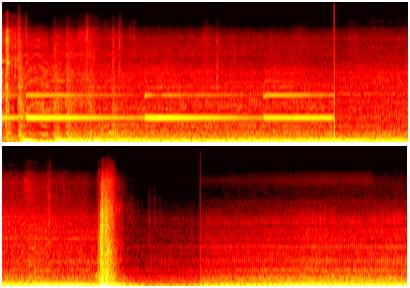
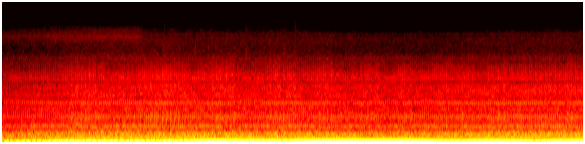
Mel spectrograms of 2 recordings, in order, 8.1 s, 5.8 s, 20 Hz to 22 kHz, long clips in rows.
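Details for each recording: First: 2002 Cadillac Escalade, buzzing from the dash at the A-pillar on turn-on, over low engine rumble: steady mid-pitched buzz from the failing cabin air temperature sensor, before replacement. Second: 2002 Cadillac Escalade with engine running after replacing the cabin air sensor behind the A-pillar: only low steady engine rumble, the former buzzing from the dash is gone; fixed.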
